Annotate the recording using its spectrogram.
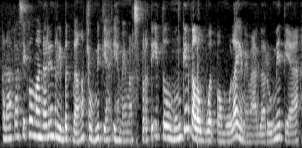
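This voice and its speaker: A woman teaching a beginner language lesson, patiently spelling out sounds and repeating them slowly. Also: medium pitch, expressive, darkish tone, lo-fi sound, a little hiss or hum.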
